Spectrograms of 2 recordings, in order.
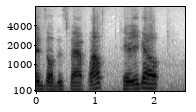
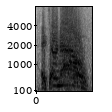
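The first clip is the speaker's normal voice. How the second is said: shout; 8 semitones higher, 5 dB louder than usual. Real, not acted. Shouting after dying.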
